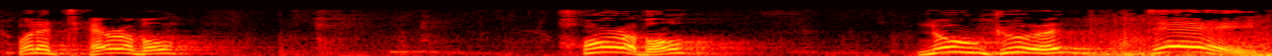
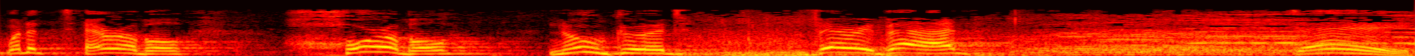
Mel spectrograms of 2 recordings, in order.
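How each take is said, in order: First: High, drawn-out lament of a miserable man; a hammed-up cry over a terrible day; despairing wail. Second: A hammed-up howl of misery; despairing lament. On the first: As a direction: wail it slowly, higher and higher. Nigel's lament after ticket. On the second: Repeated lament, louder.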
